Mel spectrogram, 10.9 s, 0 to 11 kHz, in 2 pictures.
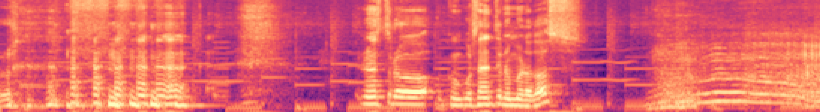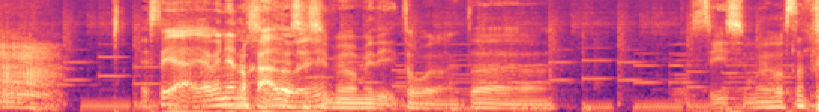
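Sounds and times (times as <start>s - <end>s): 
laughter: 0.0s - 1.6s
speech: 0.0s - 1.7s, 2.4s - 4.6s, 6.4s - 9.3s, 10.1s - 10.9s
human voice imitating a tortured alien groan: 4.3s - 6.0s.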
